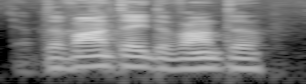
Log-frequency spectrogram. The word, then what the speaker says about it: Devonta: Devonta. – Oh, he's pronouncing it the way it's spelled.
